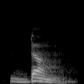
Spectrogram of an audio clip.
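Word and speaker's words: dumb: इसके यह उदाहरण है जब एम के बाद बी आए तो बी साइलेंट रहता है जैसे सी एम बी B silent रहेगा कॉम डी यू एम बी डम बी साइलेंट रहेगा टी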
